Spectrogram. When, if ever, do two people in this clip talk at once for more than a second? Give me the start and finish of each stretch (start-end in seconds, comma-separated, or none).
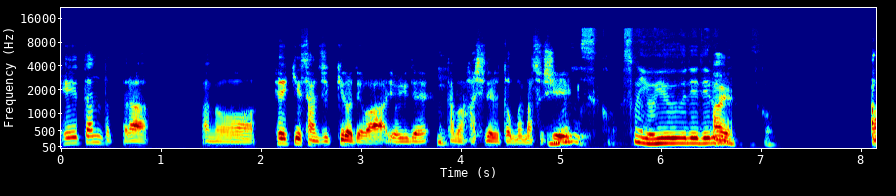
none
